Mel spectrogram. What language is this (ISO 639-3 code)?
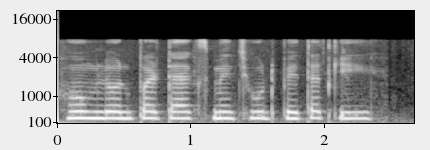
mai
